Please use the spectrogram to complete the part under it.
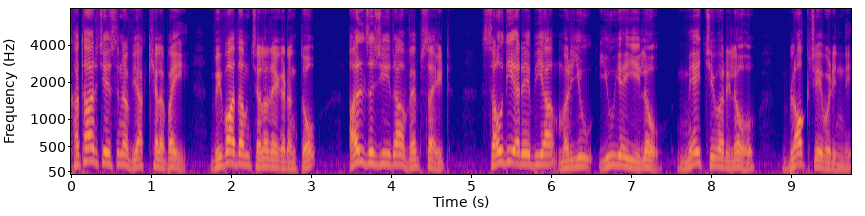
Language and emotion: Telugu, neutral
